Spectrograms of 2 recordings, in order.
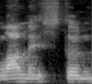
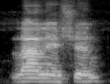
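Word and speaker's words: Llanishen: Liz, I'm not pronouncing this right. Lizavan and Lanniston reservoirs. Lisvane and Lanishon.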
